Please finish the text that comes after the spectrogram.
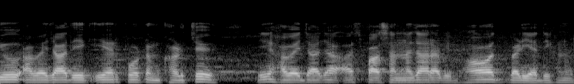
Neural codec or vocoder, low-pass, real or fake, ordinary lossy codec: none; 7.2 kHz; real; none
